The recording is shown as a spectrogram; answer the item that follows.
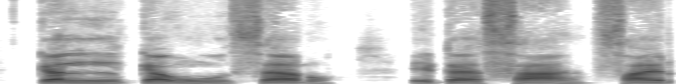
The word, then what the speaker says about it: কাউসার: ত আলিফ টেনে পব না আতনা ইনা কাল কাউসার কাল কাউসার এটা সায়ের উচ্চারণটা নরম হবে সার সার ইনাকাল কাউসারনা উচ্চারণটা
